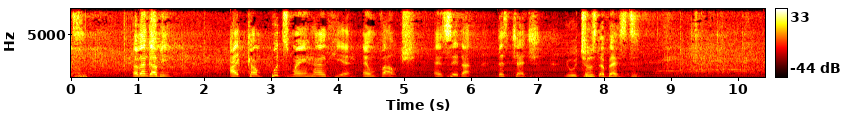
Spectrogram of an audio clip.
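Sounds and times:
audience clapping: 0.0s - 2.9s, 8.8s - 10.3s
speech: 0.9s - 1.6s, 2.4s - 8.6s.

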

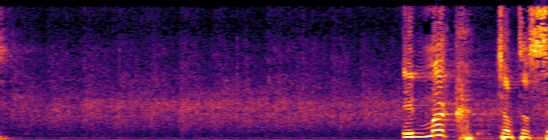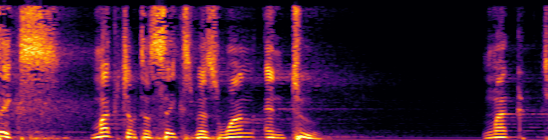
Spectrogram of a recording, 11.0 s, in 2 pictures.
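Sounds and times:
audience applause: 0.0s - 5.6s
speech: 4.0s - 8.8s, 10.3s - 10.9s.

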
